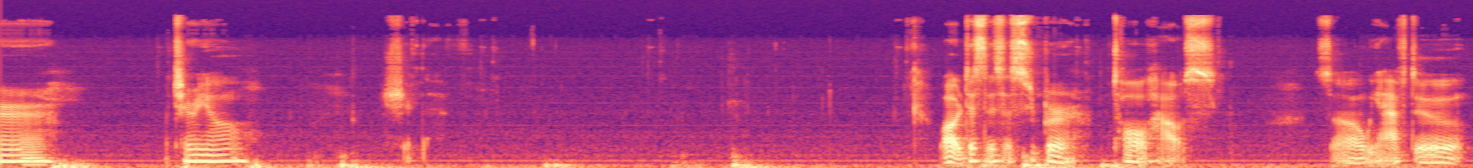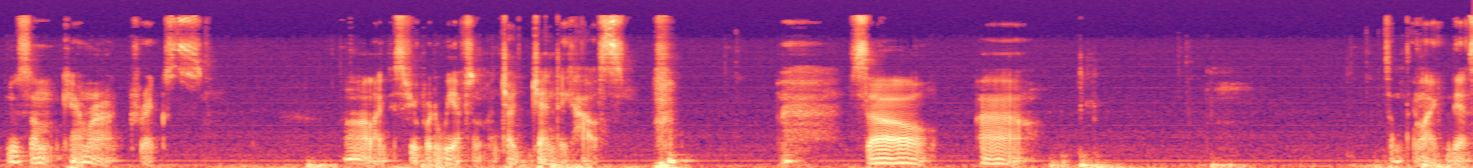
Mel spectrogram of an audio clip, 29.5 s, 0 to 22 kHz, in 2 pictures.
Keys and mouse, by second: 3.5 shift+f, 5.0-5.9 drag, 5.5 g, 7.4 shift+f, 7.5-8.6 drag, 10.3 shift+f, 10.9-17.0 drag, 11.0 g, 17.8 g, 18.3 click, 19.0 g, 20.3 shift+f, 23.5-25.3 drag, 25.6 shift+f, 26.7-28.5 drag, 26.9 g, 29.0 shift+f.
